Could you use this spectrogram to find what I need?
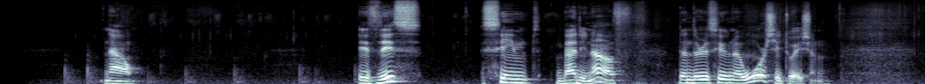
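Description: A middle-aged man speaks calmly and clearly, close to a microphone.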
